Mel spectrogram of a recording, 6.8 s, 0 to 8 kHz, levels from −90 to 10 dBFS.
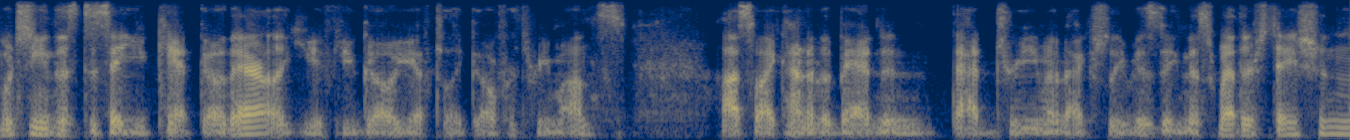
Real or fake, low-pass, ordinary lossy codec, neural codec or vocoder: fake; 7.2 kHz; Opus, 24 kbps; vocoder, 22.05 kHz, 80 mel bands, HiFi-GAN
